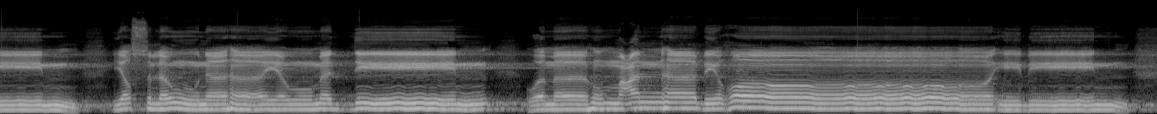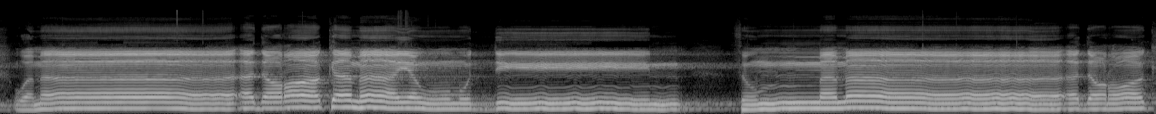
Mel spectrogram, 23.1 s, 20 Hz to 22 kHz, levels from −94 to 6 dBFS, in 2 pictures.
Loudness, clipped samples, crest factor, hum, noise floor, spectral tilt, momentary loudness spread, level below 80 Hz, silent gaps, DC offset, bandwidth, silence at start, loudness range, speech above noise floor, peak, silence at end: -26 LUFS; under 0.1%; 14 dB; none; -48 dBFS; -6 dB/octave; 9 LU; -80 dBFS; none; under 0.1%; 10 kHz; 0 s; 4 LU; 21 dB; -12 dBFS; 0 s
